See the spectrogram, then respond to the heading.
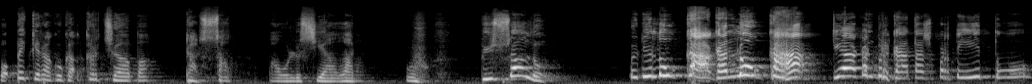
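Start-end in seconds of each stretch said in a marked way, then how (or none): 0.0-3.6 very low, hushed, touchy, wounded mutter. Preacher acts out how an oversensitive listener would react: mimicking a touchy, hurt person. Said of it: "orang yang baper akan menginterpretasikannya kayak gini".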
